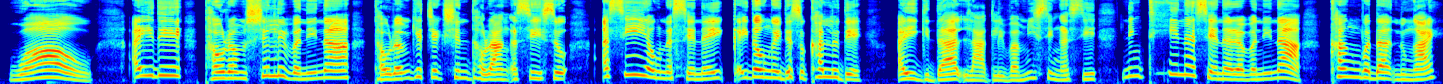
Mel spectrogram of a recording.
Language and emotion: Manipuri, surprised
